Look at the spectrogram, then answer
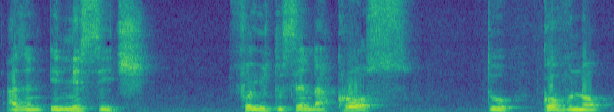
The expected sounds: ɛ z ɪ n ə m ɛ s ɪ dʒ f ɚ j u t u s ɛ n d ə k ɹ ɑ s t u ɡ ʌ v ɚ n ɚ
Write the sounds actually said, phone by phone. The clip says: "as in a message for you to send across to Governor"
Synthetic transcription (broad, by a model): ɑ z ɪ n ə m ɛ s ɪ dʒ f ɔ j u t u s ɛ n d ə k ɹ ɑ s t u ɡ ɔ v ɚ n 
